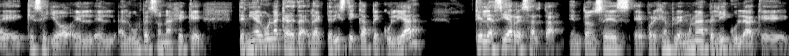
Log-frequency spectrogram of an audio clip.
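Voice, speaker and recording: A man's voice: medium pitch, dark tone. A man with an Ecuadorian accent reminiscing in a conversational interview, explaining things and often adding small tag questions. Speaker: interview guest, actor.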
